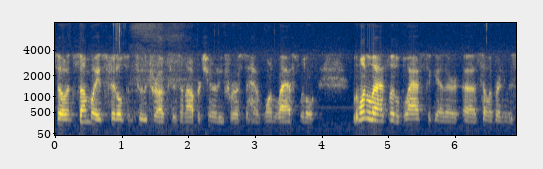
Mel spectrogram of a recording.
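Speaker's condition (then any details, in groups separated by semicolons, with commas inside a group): No condition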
